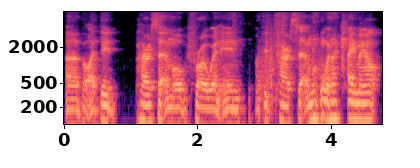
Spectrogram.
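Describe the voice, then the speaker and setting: Sick with a sore throat, a channel host chats casually on a live stream about a film, his hoarse, croaky voice full of pauses, fillers and restarts. It is lowish, steady and a bit bright, recorded in an echoey room with a little hiss or hum.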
